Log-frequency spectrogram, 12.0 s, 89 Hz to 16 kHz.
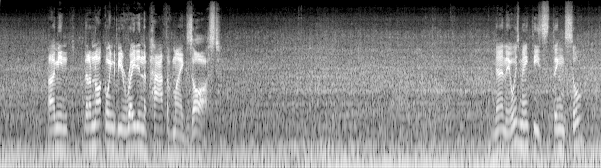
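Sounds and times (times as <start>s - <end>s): diesel truck engine at low revs: 0.0s - 12.0s.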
